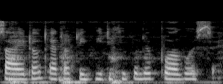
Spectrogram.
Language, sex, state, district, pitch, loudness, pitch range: Assamese, female, Assam, Kamrup Metropolitan, 250 Hz, -18 LUFS, 240-260 Hz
